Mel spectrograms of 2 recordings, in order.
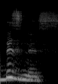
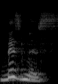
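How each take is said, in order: Both takes have the same delivery.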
